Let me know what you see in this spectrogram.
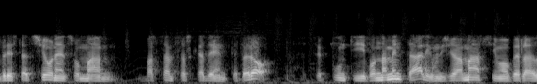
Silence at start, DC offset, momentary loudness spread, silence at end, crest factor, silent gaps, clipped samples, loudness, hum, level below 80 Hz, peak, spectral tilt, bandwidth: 0 s; under 0.1%; 14 LU; 0 s; 18 dB; none; under 0.1%; -21 LUFS; none; -54 dBFS; -4 dBFS; -7 dB/octave; 12.5 kHz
